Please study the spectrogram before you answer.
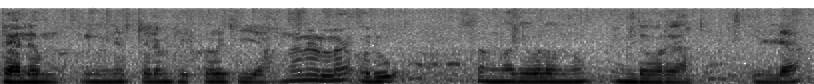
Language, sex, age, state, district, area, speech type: Malayalam, male, 18-30, Kerala, Kozhikode, rural, spontaneous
